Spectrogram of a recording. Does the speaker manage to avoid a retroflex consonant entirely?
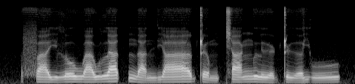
no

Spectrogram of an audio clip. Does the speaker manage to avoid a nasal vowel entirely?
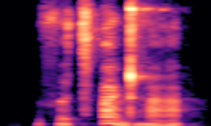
no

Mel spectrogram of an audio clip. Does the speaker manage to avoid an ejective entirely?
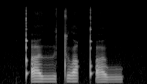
no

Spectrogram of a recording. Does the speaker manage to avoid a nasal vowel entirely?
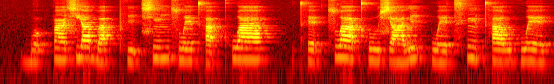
no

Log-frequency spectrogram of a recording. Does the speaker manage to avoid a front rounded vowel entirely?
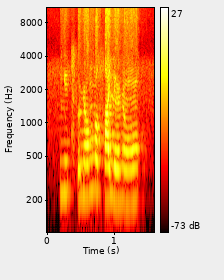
yes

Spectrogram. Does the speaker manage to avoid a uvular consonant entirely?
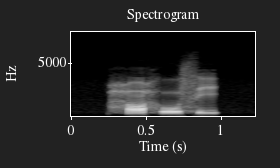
yes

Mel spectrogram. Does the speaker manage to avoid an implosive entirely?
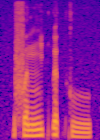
no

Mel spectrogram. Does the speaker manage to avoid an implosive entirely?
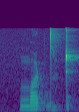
yes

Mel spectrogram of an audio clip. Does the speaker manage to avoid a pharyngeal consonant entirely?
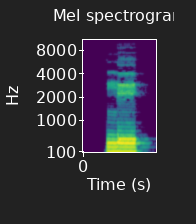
yes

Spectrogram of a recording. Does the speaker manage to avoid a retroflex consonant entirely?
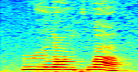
no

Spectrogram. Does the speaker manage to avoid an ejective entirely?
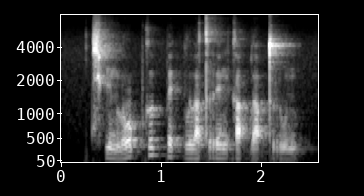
yes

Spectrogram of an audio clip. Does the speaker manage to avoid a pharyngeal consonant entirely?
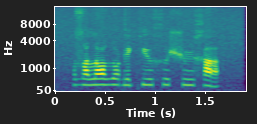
yes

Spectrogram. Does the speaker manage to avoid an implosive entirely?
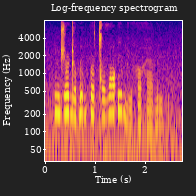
no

